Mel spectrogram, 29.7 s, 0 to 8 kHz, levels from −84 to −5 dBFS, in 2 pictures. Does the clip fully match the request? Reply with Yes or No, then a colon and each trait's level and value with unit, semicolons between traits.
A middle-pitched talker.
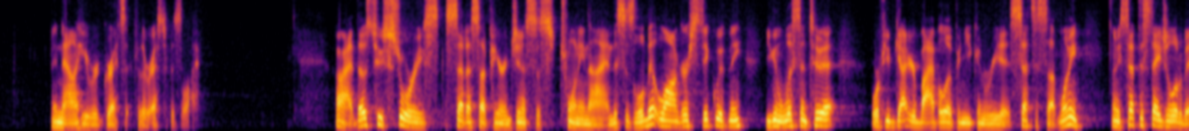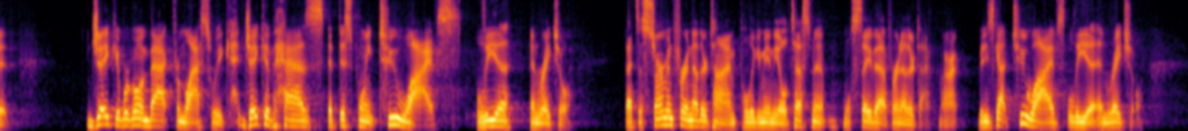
No: low, 125 Hz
